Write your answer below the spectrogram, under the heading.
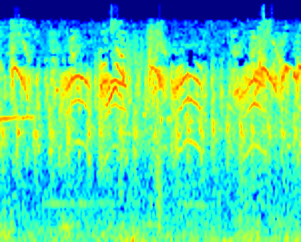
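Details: Short burst of noisy songon otong lure calls. Distinct downward-curving whistled notes and high chirps come in clusters, with brief dips in loudness between them.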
